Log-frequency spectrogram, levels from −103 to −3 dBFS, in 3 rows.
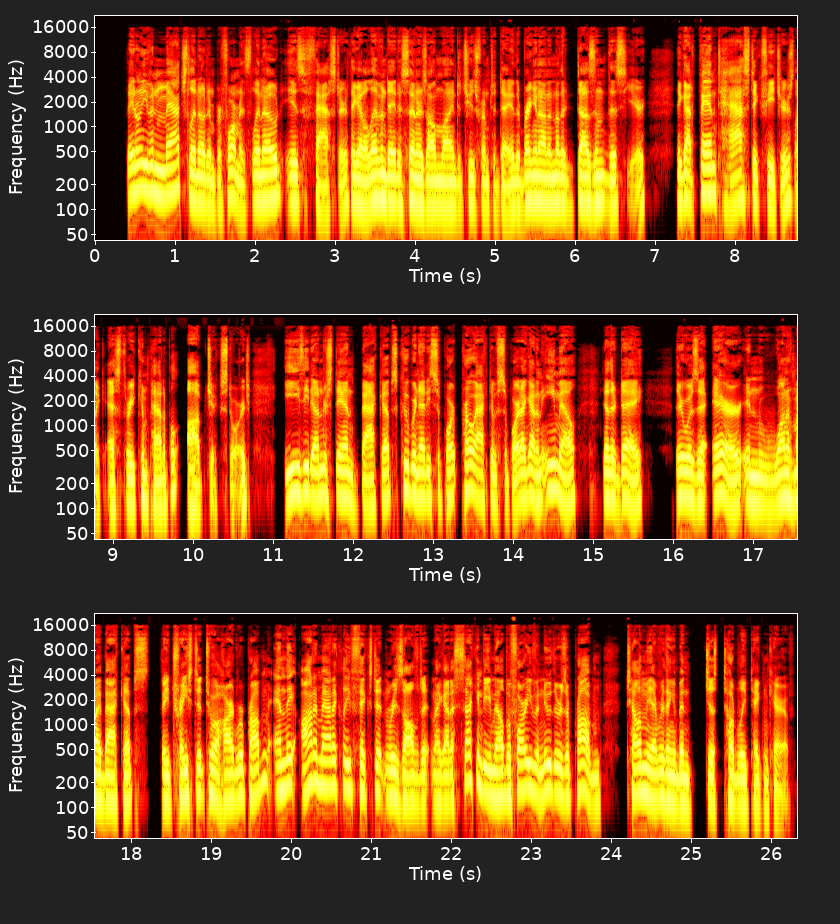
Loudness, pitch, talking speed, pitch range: -19 LUFS, 130 Hz, 225 wpm, 120-150 Hz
